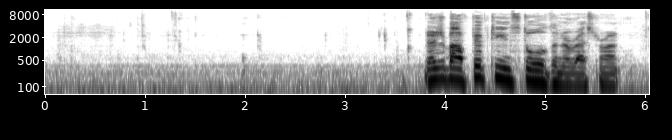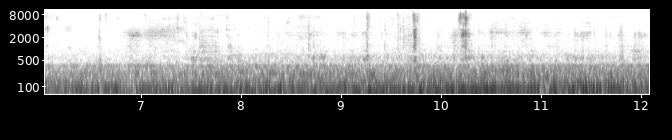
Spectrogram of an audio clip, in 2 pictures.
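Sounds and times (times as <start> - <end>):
person chewing food: 0.0 - 3.8, 5.8 - 12.0
steady low hum: 0.0 - 12.0.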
